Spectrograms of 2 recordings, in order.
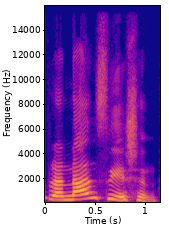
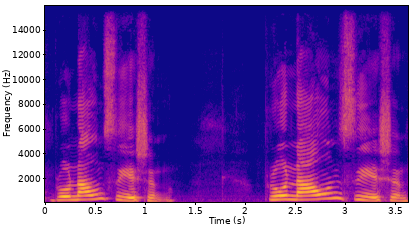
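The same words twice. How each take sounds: First: প্রনাউন্সিয়েশন said as "pronunciation", no "nown" vowel; শুদ্ধ উচ্চারণে প্রনাউন্সিয়েশন; correct pronunciation. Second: প্রনাউন্সিয়েশন said "pronaunsiation" with the "nown" vowel; ভুল উচ্চারণে প্রনাউন্সিয়েশন; common mispronunciation. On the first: Shown as a demonstration. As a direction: say প্রনাউন্সিয়েশন the proper English way. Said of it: "যেমন আমি বলছি". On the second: Retold or imitated. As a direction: imitate the common slow "pronaunsiation" slip. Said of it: "maximum লোকে বলে".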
